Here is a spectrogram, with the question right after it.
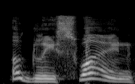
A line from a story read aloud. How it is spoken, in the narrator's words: cried one of the men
